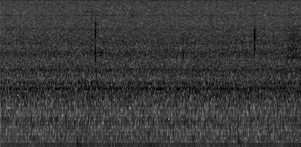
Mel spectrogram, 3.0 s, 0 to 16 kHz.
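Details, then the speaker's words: Pride DX-300 on a variac at about 90 V AC, drawing 50 W, HV near 1800 V, after a new Nomad HV board and caps: a steady, even airy whoosh over a low hum, no rattles or scraping. Cooling blower running normally. "So I think I'll go up to 1800 if it let me. I can hear the blower starting."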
